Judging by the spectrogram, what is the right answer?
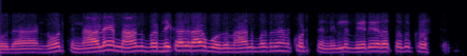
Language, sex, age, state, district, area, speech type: Kannada, male, 18-30, Karnataka, Uttara Kannada, rural, conversation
